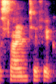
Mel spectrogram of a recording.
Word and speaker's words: scientific: subjects were all the scientific ones great and just while we're on that word scientific is the pronunciation it's quite often an one the Italians find difficult so not shy but sigh scientific Italian and English literature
